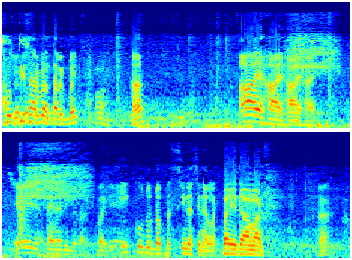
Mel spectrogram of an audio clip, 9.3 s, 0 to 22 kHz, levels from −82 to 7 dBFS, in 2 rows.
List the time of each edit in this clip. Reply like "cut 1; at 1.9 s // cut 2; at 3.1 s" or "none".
cut 1; at 5.7 s

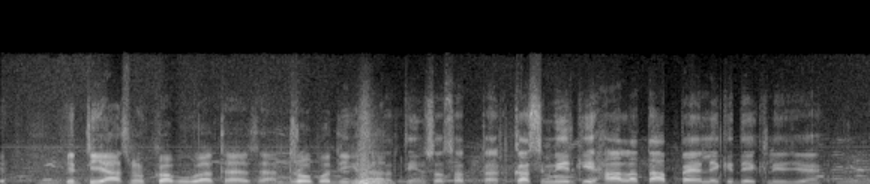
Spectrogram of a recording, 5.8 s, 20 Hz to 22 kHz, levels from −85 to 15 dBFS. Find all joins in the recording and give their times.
cut 1; at 2.6 s

